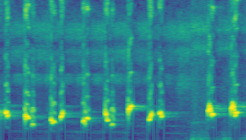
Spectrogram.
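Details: Liquid, gurgling phrases of a yellow-vented bulbul's long fighting song, a lure meant to make other bulbuls sing back; a low rustling noise joins near the end.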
